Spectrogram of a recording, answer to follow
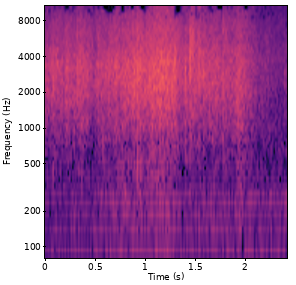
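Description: Bubble wrap and tissue paper rustling and crinkling as a small package is unwrapped by hand.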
